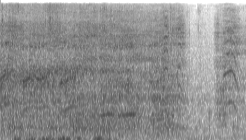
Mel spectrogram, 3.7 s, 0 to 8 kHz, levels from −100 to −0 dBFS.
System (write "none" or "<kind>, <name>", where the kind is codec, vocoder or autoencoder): none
